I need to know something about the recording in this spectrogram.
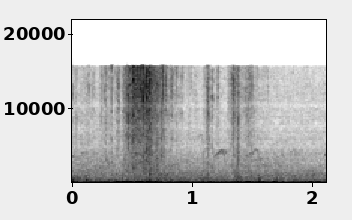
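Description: Faint footsteps and rustling in dry grass over a low rumble, with one brief louder rustle about half a second in.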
